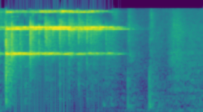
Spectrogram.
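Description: Metal hand tools clinking as they are put away, with a sharp metallic strike at the start and one piece ringing for about a second before it dies out.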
